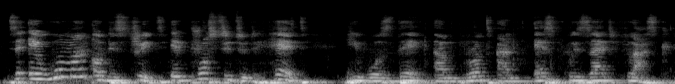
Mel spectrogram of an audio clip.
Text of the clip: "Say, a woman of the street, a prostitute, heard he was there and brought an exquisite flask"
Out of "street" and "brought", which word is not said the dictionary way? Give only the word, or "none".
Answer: none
